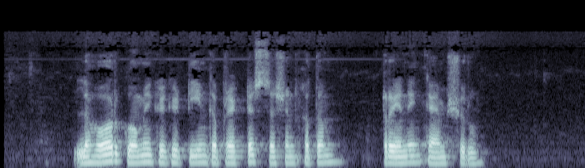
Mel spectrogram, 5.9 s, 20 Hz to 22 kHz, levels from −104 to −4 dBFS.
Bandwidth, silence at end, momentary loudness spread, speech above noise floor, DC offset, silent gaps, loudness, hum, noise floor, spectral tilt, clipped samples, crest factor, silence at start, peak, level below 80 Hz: 10.5 kHz; 1.05 s; 11 LU; 46 dB; under 0.1%; none; -21 LUFS; none; -67 dBFS; -7 dB/octave; under 0.1%; 18 dB; 0.75 s; -4 dBFS; -54 dBFS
